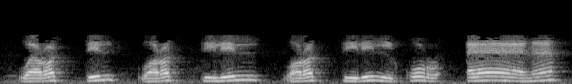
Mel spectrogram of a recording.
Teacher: الراء المفخمة في ورتل، والواو المرققة في ورتل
